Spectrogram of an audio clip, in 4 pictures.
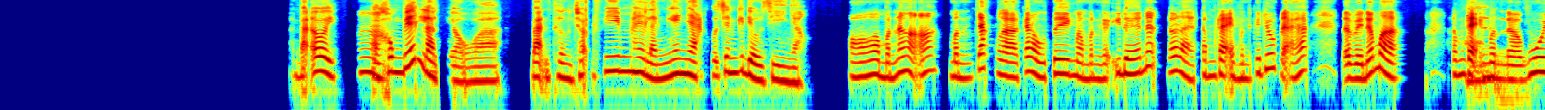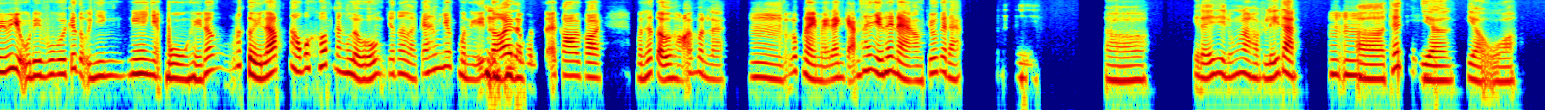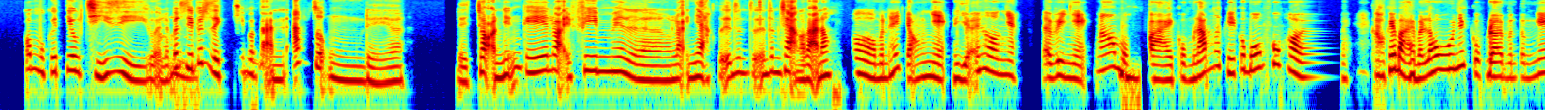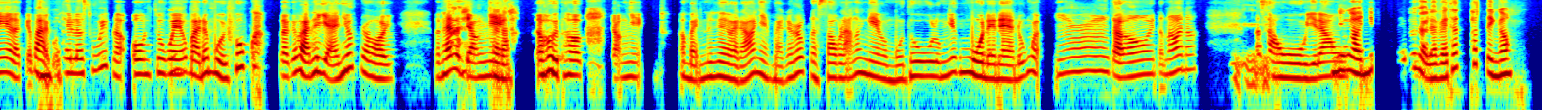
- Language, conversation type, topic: Vietnamese, podcast, Bạn thường dựa vào những yếu tố nào để chọn phim hoặc nhạc?
- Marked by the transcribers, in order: static; distorted speech; other background noise; laughing while speaking: "Ừm"; tapping; laughing while speaking: "Ừ, còn"; laughing while speaking: "á"; laughing while speaking: "ừ"; chuckle; put-on voice: "ừm"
